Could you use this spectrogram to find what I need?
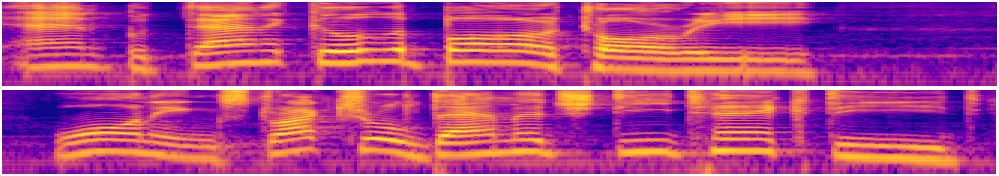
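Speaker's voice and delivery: slow, stretched-out system voice; drawn-out robotic announcement; computer announcer. Acted. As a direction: read it like an automated terminal, syllable by syllable. Reads terminal in announcer voice.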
